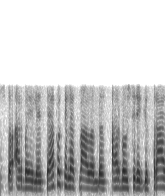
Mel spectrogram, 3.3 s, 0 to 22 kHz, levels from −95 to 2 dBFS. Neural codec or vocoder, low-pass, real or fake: none; 3.6 kHz; real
